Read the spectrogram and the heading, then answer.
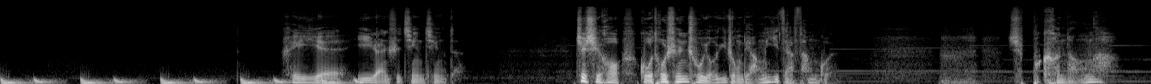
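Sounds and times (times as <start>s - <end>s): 
heartbeat: 0.0s - 3.7s
speech: 2.9s - 4.6s, 5.8s - 8.4s, 10.1s - 11.2s.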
